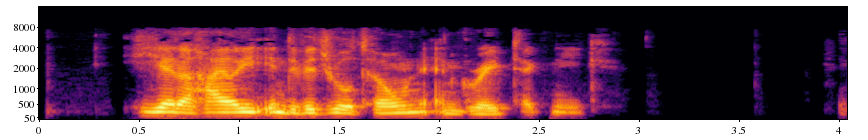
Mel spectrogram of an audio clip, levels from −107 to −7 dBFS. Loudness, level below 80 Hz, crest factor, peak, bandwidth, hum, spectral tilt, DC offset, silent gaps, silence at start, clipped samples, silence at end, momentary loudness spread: -16 LUFS; -62 dBFS; 16 dB; -2 dBFS; 7.4 kHz; none; -6.5 dB/octave; under 0.1%; none; 0.5 s; under 0.1%; 1.35 s; 16 LU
